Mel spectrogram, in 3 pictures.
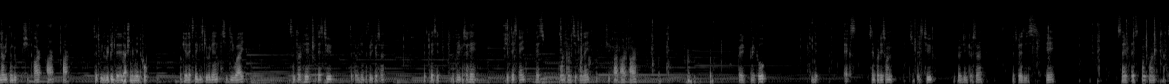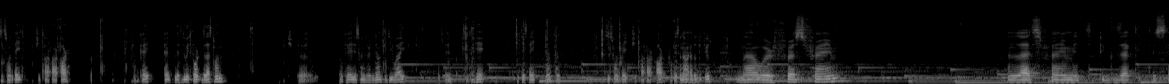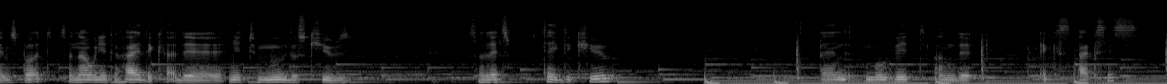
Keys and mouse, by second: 0.0-0.5 typing, 0.0 shift+middle click, 0.8 shift+middle click, 0.9-1.3 shift+middle drag, 1.5 middle click, 1.8 click, 2.1 shift+d, 2.2 y, 2.5 Tab, 2.6 shift+middle click, 3.1 shift+s, 3.2 Tab, 3.9 shift+middle click, 4.0 Tab, 4.2 click, 4.4-6.8 typing, 4.5 Tab, 4.7 shift+middle click, 5.9 KP_Enter, 6.5 ctrl+s, 6.9 shift+middle drag, 7.2 shift+middle drag, 8.0 shift+d, 8.2 x, 8.3 Tab, 8.3 middle click, 8.5 middle click, 8.9 click, 9.1 shift+s, 9.3 Tab, 9.9 shift+middle click, 10.3-12.7 typing, 10.5 Tab, 10.7 click, 11.7 KP_Enter, 12.9 ctrl+s, 13.4 shift+middle click, 13.7 shift+middle drag, 14.2 Tab, 14.8 Tab, 15.5-18.2 typing, 15.9 click, 15.9 Tab, 16.0 click, 16.4 Tab, 16.6 click, 17.9 KP_Enter, 18.4 ctrl+s, 18.5 middle drag, 18.9 shift+middle click, 20.9 click, 22.7 click, 23.7 click, 24.9 click, 28.3 middle click, 29.1 middle click, 33.2 g, 33.2 x.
